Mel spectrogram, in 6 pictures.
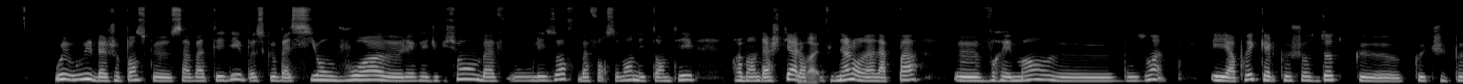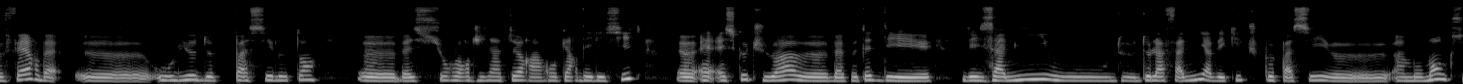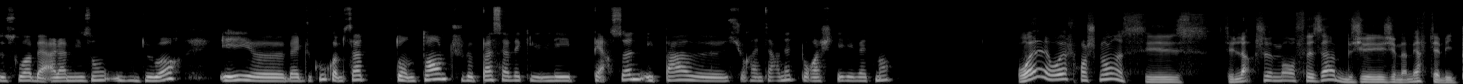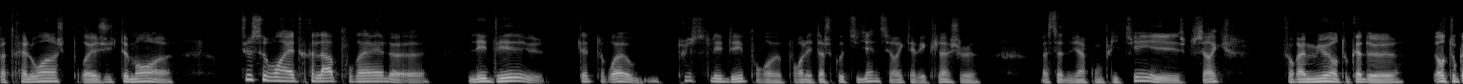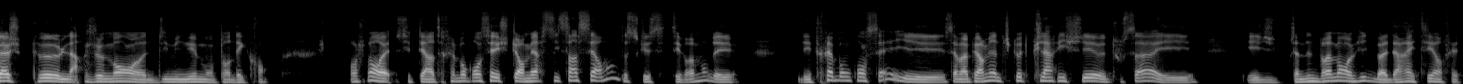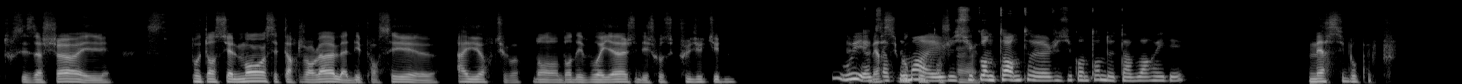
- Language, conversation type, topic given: French, advice, Comment puis-je mieux contrôler mes achats impulsifs au quotidien ?
- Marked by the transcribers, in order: stressed: "passer"; stressed: "amis"; stressed: "personnes"; stressed: "clarifier"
